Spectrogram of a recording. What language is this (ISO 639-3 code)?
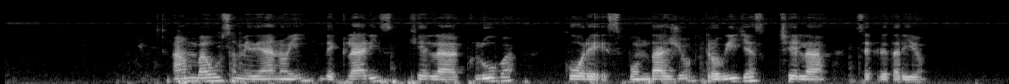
epo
